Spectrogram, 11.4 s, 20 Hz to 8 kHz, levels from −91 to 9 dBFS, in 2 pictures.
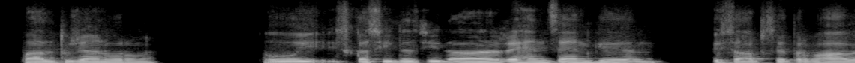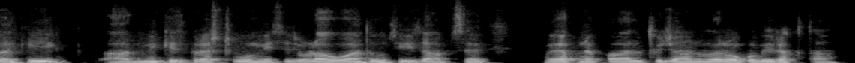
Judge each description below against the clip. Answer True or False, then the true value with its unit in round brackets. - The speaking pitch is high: False (115 Hz)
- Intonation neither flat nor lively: False (1.8 semitones)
